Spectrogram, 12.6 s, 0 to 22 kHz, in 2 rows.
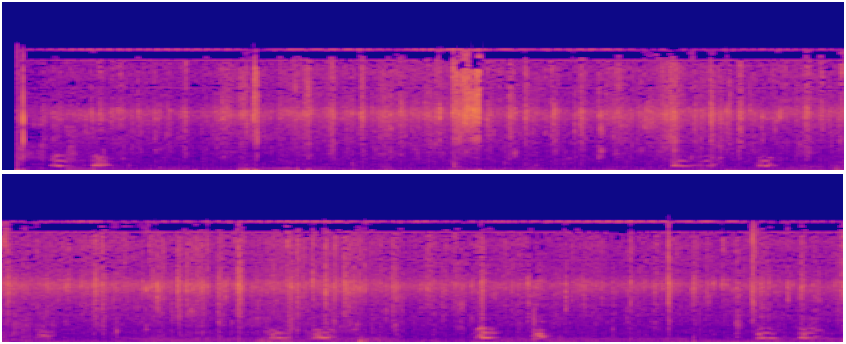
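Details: Cream-coated male mixed-breed puppy, 53 days old, born 20 July 2014, recorded on 11 September in Gifu, Japan: short, high, thin whimpers in scattered bursts, with rustling and handling knocks over a steady background hiss.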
